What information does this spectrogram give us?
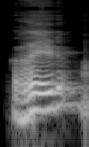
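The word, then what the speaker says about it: read: पहा आणखी एक उदाहरण, रीड, रेड, रेड, असे तीन रूप आहेत. टू रीड हे इन्फिनिटिव्ह झालं, रीड म्हणजे वाचतो. आता दुसरं जे रूप आहे त्याचं, त्याची स्पेलिंग रीड आहे, मात्र त्याचं वाचन रेड असं करतात.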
